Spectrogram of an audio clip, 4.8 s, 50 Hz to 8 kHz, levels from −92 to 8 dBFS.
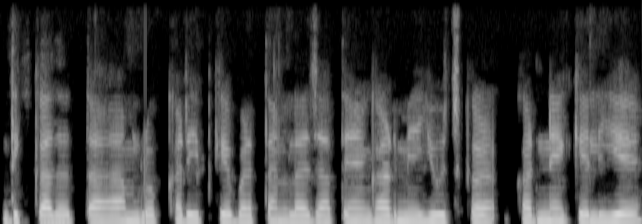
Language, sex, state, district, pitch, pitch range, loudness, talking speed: Hindi, female, Bihar, Purnia, 225 Hz, 225-230 Hz, -17 LUFS, 210 wpm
